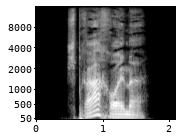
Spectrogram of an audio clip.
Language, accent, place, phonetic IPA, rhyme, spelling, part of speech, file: German, Germany, Berlin, [ˈʃpʁaːxˌʁɔɪ̯mə], -aːxʁɔɪ̯mə, Sprachräume, noun, De-Sprachräume.ogg
- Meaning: nominative/accusative/genitive plural of Sprachraum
